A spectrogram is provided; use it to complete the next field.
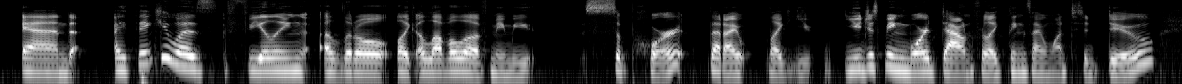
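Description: In a plain, everyday voice, a woman speaks at a moderate pace with a fairly low pitch and ordinary pitch variation, in a very clean recording with a silent background. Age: 30s. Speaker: podcast co-host. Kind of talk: casual chat.

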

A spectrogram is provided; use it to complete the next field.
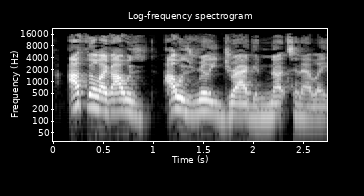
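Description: The recording is very clean, with a silent background. The speaker talks at a fairly quick pace with ordinary pitch variation. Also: man. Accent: Baltimore. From Baltimore. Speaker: comedian. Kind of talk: casual chat.

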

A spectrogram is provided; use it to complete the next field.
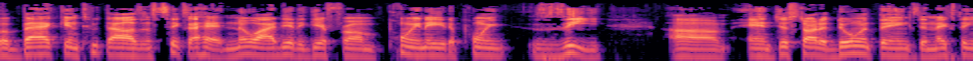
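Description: A man talks at a moderate pace with an American accent, his pitch medium and his intonation fairly even. The recording is very clean, with a silent background. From New Orleans, Louisiana. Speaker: football analyst and former player. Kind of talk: podcast interview.

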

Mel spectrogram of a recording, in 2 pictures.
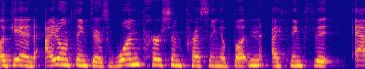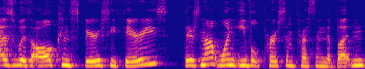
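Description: It is a plain, everyday voice with fairly even intonation. The loudness stays very even and there are hardly any pauses. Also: woman, fairly high pitch for a woman. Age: 40s. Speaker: ballroom performer and dancer. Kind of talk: interview.

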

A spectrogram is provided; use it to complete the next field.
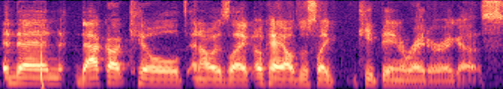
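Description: Moving at a moderate pace with hardly any pauses, a man with an American accent and an unremarkable speaking voice talks at a medium pitch with fairly even intonation. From US Northeast, Long Island. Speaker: comedian. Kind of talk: casual chat.

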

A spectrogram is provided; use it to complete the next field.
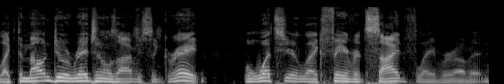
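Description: The speaker talks with lively intonation in an Upper Midwest accent. The recording is very clean, with a silent background. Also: man. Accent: Upper Midwest American. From US Midwest. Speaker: comedy video creator, media company owner. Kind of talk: casual chat.

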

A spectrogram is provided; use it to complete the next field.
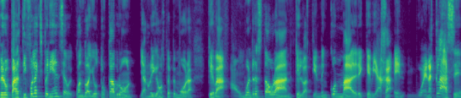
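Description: A man's bright, sharp tone with vocal fry, very wide pitch swings and a moderate pace, on a very clean recording with a silent background. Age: 50s. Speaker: entrepreneur and lighting designer. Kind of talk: casual interview chat.

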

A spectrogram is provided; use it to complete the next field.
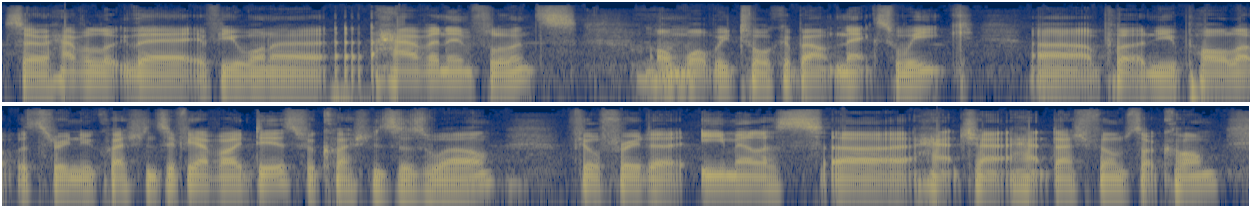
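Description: A man with an ordinary speaking voice talks at a moderate pace and fairly low pitch, with ordinary pitch variation and very even loudness. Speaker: podcast host. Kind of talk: casual comedy chat. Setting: home recording.

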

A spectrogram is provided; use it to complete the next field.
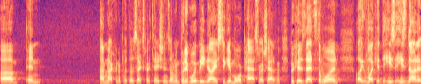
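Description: A man with a medium pitch, vocal fry and an animated tone, talking at a fairly quick pace with very wide pitch swings. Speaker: sports podcast host. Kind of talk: casual chat. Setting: outdoors.

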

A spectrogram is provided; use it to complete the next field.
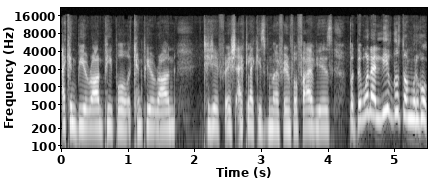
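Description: A woman's animated, very fast speech at medium pitch with ordinary pitch variation and very even loudness, very clean and dry, close with no echo and a silent background. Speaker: YouTuber. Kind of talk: casual chat.

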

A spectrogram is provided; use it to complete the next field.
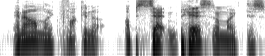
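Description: The recording is very clean, with a silent background and a dry, close sound with no echo. A man speaks with ordinary pitch variation. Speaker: comedian. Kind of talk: casual chat. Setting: studio.

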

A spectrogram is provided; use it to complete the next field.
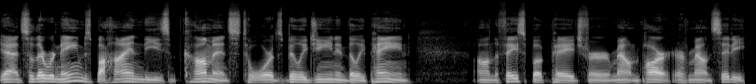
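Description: A man with an ordinary speaking voice talks at a fairly quick pace, fairly low in pitch with ordinary pitch variation. The recording is very clean with a silent background, and the sound is dry and close, with no echo. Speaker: podcast host. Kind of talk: casual chat, storytelling. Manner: casual, profane.

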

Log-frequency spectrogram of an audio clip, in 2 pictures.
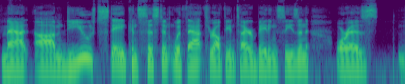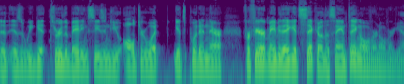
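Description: The background is quiet and the sound dry and close, with no echo. A man with an unremarkable speaking voice talks at medium pitch with fairly even intonation. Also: moderate pace. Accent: American. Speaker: radio host. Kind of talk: radio interview show. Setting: studio.

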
